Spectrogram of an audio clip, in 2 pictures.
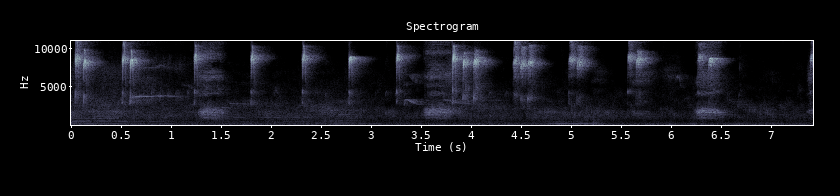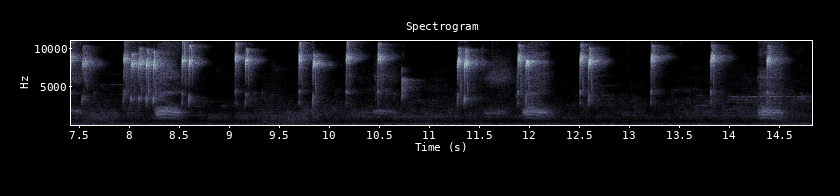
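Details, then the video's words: Squirrel barking noises: steady, repeated piercing chips, each short and sharp with a grating lower edge, coming roughly every second in a long sequence with little else audible. "Squirrel Barking Noises Sound Effect | Squirrel Making Noise Loud"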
